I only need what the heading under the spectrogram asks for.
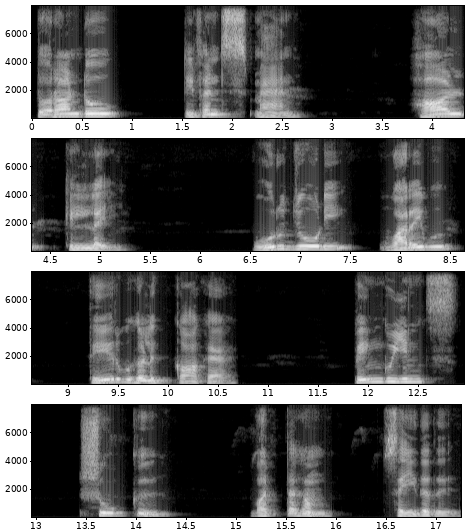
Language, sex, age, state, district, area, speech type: Tamil, male, 45-60, Tamil Nadu, Madurai, rural, read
